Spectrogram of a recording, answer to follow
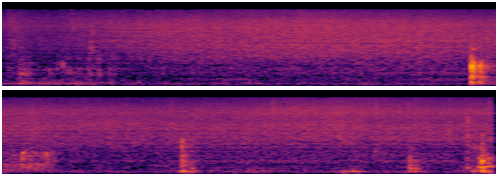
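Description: Ground chicken, onions and black beans sizzling in a hot frying pan as the beans are poured in and stirred; the sizzle grows louder over the first second or two. A sharp knock about three seconds in and a lighter one a second later.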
